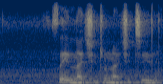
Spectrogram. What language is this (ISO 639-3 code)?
ven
